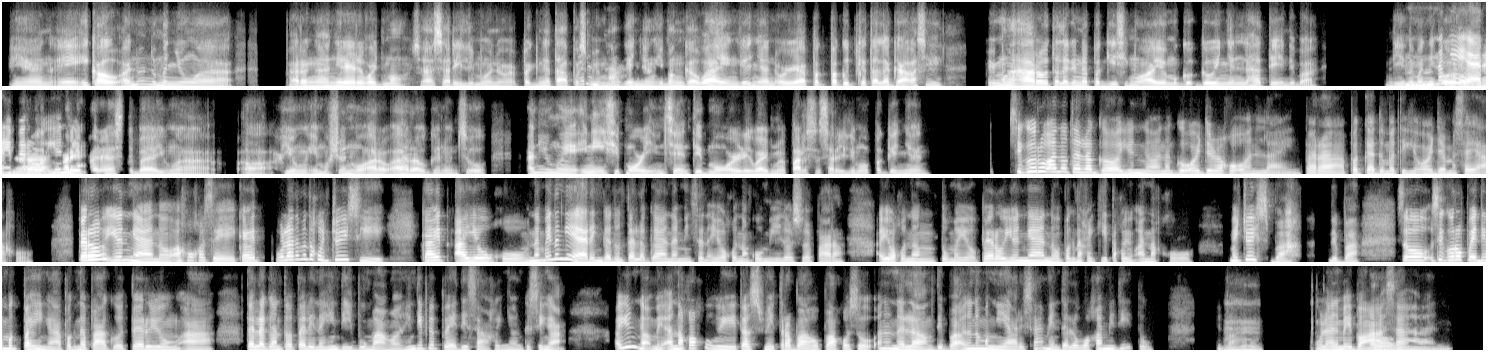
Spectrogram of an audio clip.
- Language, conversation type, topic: Filipino, podcast, Paano ninyo hinahati-hati ang mga gawaing-bahay sa inyong pamilya?
- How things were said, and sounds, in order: none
